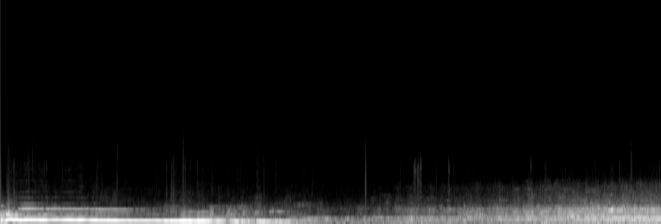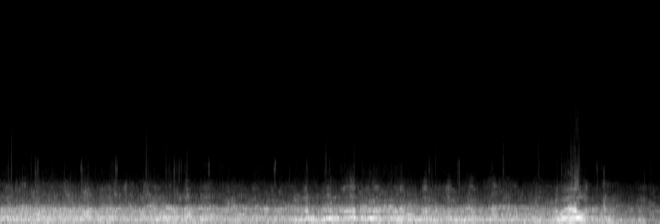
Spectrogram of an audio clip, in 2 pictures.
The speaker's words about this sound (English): Boy, that night wind is sure chilly. Sure is.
